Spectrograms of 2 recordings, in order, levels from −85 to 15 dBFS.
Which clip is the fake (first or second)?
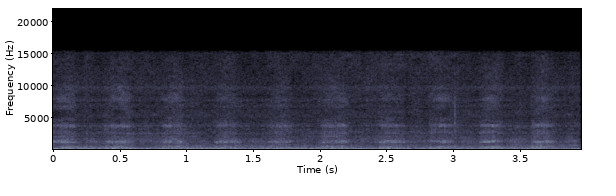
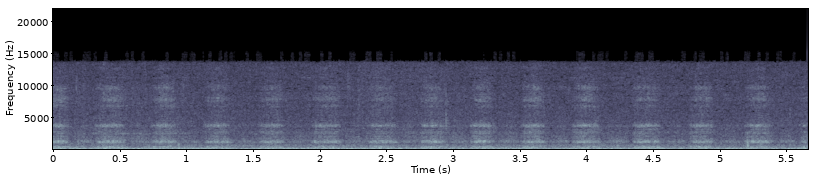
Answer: first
